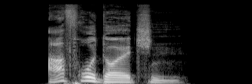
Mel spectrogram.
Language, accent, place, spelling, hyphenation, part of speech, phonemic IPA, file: German, Germany, Berlin, Afrodeutschen, Af‧ro‧deut‧schen, noun, /ˈaːfʁoˌdɔɪ̯t͡ʃn̩/, De-Afrodeutschen.ogg
- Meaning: inflection of Afrodeutscher: 1. strong genitive/accusative singular 2. strong dative plural 3. weak/mixed genitive/dative/accusative singular 4. weak/mixed all-case plural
